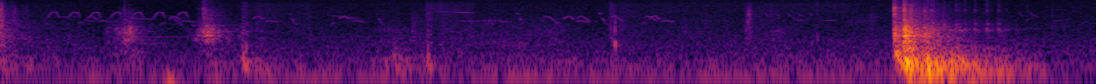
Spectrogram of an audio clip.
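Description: A few sharp, uneven knocks on a door by Magnum, followed moments later by a louder, heavier door thud, with faint birdsong chirping in the background and no voices.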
